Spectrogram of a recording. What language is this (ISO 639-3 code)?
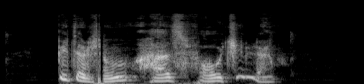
eng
